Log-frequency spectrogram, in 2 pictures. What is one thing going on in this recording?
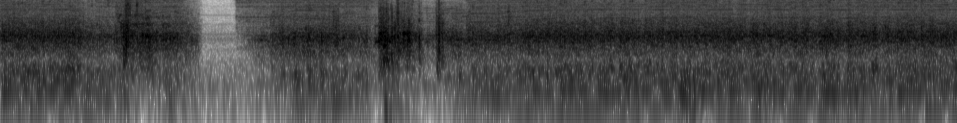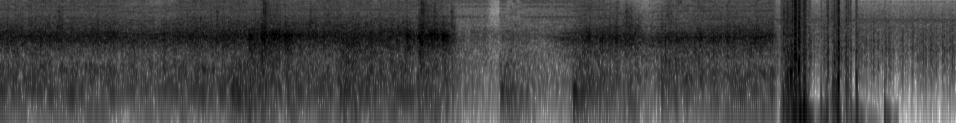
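A small motor hums steadily.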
